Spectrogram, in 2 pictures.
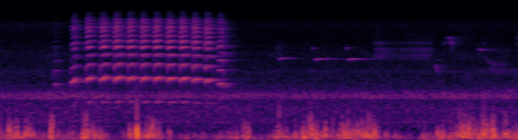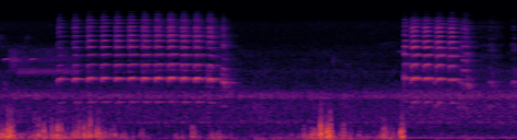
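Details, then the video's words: Three young Pileated Woodpeckers at the nest, begging as parents come in to feed them: three bursts of harsh, rapidly pulsed, rich-toned calls, each about one and a half seconds, over low knocking and thumping and a steady hum. "Pileated Woodpecker Chicks At the Nest"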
